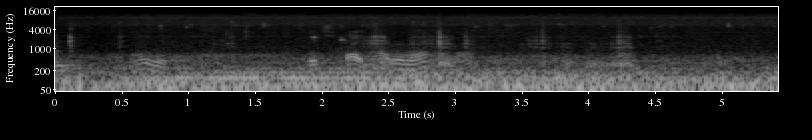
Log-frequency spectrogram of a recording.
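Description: A man speaks casually nearby, outdoors.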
